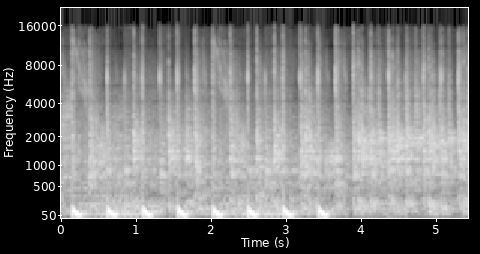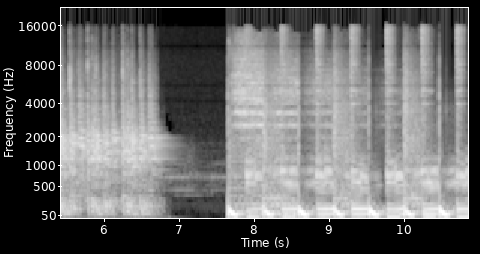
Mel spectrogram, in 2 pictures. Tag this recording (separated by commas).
Music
